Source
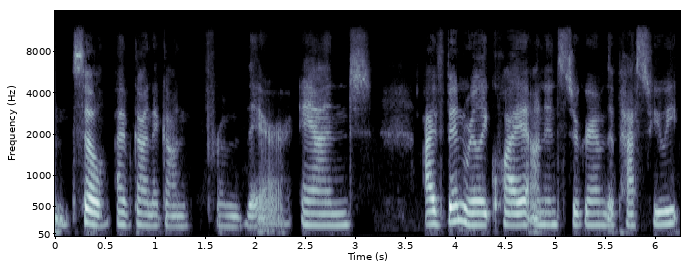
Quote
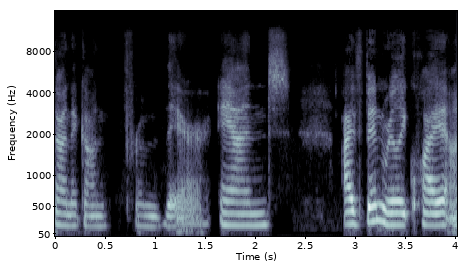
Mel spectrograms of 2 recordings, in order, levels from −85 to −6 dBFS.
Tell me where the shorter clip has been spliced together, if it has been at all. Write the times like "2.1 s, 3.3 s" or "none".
none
